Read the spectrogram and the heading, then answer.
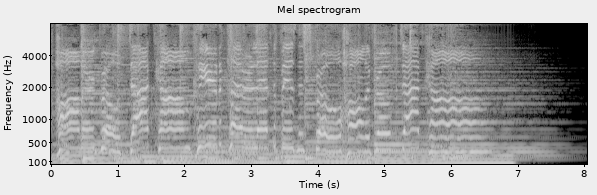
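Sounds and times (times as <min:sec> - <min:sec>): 
jingle: 0:00.2 - 0:06.9.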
